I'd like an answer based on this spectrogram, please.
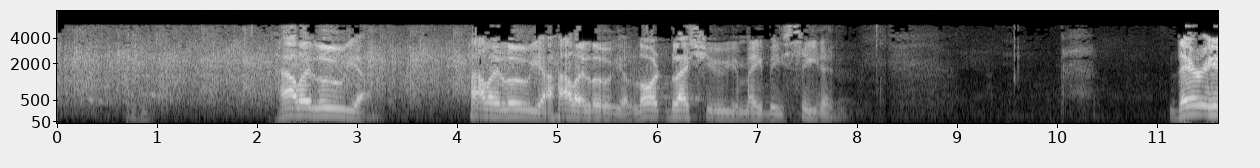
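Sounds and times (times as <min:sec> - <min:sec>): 
audience clapping hands: 0:00.0 - 0:05.8
speech: 0:02.2 - 0:03.3, 0:04.1 - 0:08.0, 0:11.1 - 0:11.6.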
